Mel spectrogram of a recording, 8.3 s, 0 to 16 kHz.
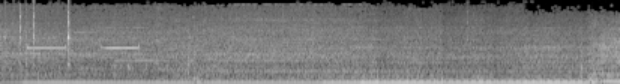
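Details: Honda S2000, about 80,000 miles, after replacing all four spark plugs, check-engine light still expected: low idle with an uneven, lumpy pulse; misfire at idle, owner suspects coil packs.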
